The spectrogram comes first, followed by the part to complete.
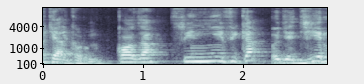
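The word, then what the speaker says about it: cosa significa: তাহলে এর মানে কি এর ইতালিন কি হবে কজা সিনিফিকা কজা সিনিফিকা উচ্চারণটা খেয়াল করুন কজা সিনিফিকা এর উচ্চারণ কিন্তু উজ্য মানে এর উচ্চারণটা হচ্ছে না।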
